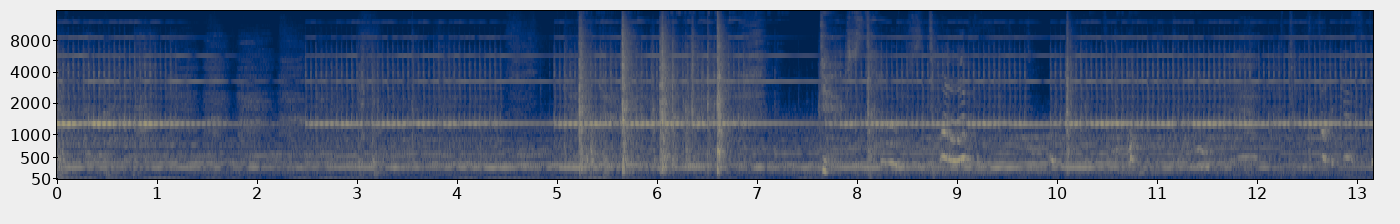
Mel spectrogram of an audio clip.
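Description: Electronic noise on a corded telephone line: steady tones held throughout, with scattered clicks and crackles.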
